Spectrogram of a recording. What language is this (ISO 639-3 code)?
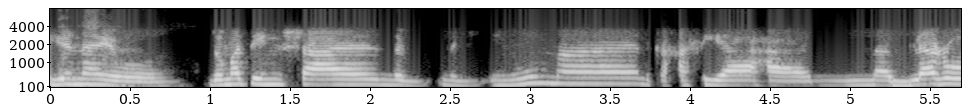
fil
